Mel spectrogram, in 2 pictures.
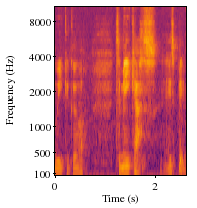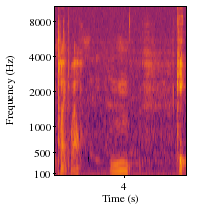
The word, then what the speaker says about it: Tsimikas: Dave T is silent, so it's Tsimikas.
